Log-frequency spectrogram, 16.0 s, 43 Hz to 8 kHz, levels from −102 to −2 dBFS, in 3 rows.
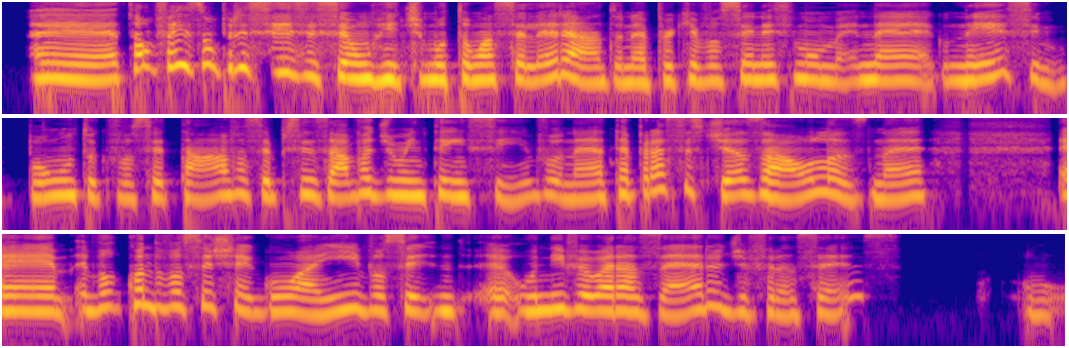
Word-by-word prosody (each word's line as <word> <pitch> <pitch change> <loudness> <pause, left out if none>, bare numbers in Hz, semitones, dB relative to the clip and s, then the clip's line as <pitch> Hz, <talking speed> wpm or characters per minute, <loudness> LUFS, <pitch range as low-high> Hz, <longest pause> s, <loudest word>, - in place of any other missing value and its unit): É, 225 -2 +4
talvez 390 - +4
não 445 - +3
precise 305 -8 +1
ser 240 +1 +4
um 225 - +8
ritmo 220 0 +5
tão 215 +1 +2
acelerado, 215 -2 +3
né, 190 -1 0
porque 205 +2 -3
você 205 +3 -3
nesse 220 +1 -1
momen 210 -3 -2
né, 210 -1 0
nesse 225 +4 -1 0.2
ponto 210 +1 -1
que 215 - -25
você 195 +1 -6
estava, 205 +3 -3
você 210 0 -2
precisava 220 +1 -1
de 225 - -5
um - - +3
intensivo, 210 -1 -3
né, 190 +1 -3
até 205 +4 -1
pra 245 +5 -1
assistir 275 -7 -2
as 225 +1 -2
aulas, 205 0 +1
né? 195 +2 -4 0.7
Eh, 220 -1 +2 0.2
vo 255 +3 -3
quando 305 -1 -1
você 275 +1 -4
chegou 220 -3 -3
aí, 205 +6 -1
você 225 -1 -3
hum 220 - 0
é 205 -1 -4
o 220 0 -2
nível 235 0 +1
era 225 -1 +4
0 205 +7 -2
de 215 -2 -7
francês 205 - -10 0.6
ou 195 - -12
220 Hz, 180 wpm, -21 LUFS, 205-235 Hz, 0.7 s, um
